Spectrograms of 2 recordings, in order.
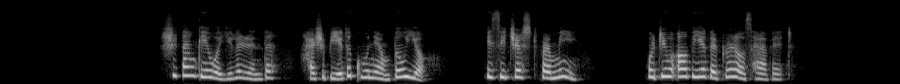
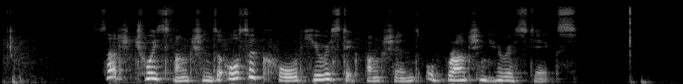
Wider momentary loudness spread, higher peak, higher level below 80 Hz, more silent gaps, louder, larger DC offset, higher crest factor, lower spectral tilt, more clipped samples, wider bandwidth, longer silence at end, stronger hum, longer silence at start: second, 11 LU vs 20 LU; about the same, -4 dBFS vs -2 dBFS; second, -88 dBFS vs -58 dBFS; first, 4.50-4.80 s, 6.18-6.36 s vs none; about the same, -21 LUFS vs -20 LUFS; neither; about the same, 20 dB vs 18 dB; second, -3.5 dB/octave vs -7.5 dB/octave; neither; second, 13 kHz vs 16 kHz; about the same, 1.2 s vs 1.1 s; neither; first, 1.65 s vs 0.1 s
